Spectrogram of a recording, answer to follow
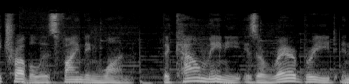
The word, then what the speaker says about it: Khao Manee: The pure white khaomanee, pronounced khaomanee, is also known as the diamond eye cat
